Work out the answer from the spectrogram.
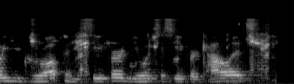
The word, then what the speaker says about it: Seaford: The official pronunciation is Seaford. Seaford. If it's very proper, then you say Seaford, but everyone says Seaford.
